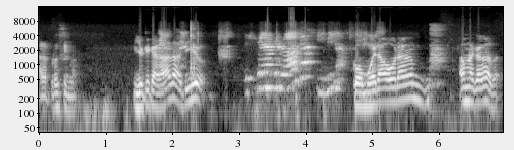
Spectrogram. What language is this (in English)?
Spanish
